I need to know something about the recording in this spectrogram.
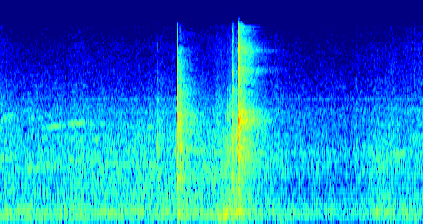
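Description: A quiet pause in a small room: faint steady room hiss, broken by two short sharp clicks a little over half a second apart near the middle, the second one louder.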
